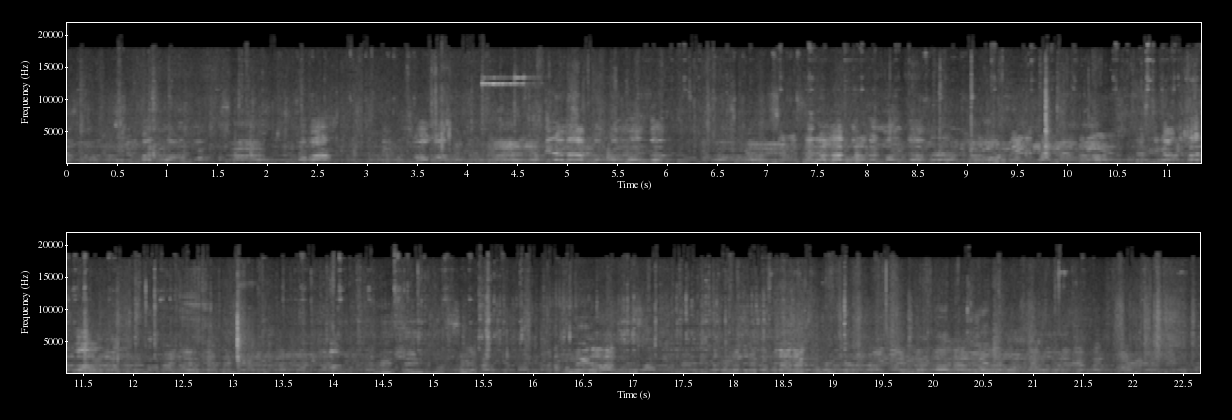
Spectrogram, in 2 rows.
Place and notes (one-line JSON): {"title": "Place de la Réunion, Paris, France - Place de la Réunion 75020 Paris", "date": "2010-07-18 11:13:00", "description": "Marché du dimanche matin Place de la Réunion\nworld listening day", "latitude": "48.86", "longitude": "2.40", "altitude": "67", "timezone": "Europe/Paris"}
